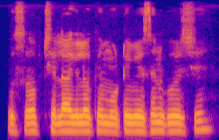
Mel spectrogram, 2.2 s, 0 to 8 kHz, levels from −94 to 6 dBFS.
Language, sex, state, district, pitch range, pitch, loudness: Bengali, male, West Bengal, Malda, 125-130 Hz, 130 Hz, -17 LUFS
